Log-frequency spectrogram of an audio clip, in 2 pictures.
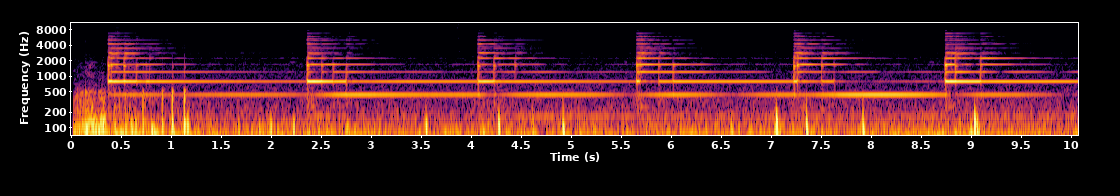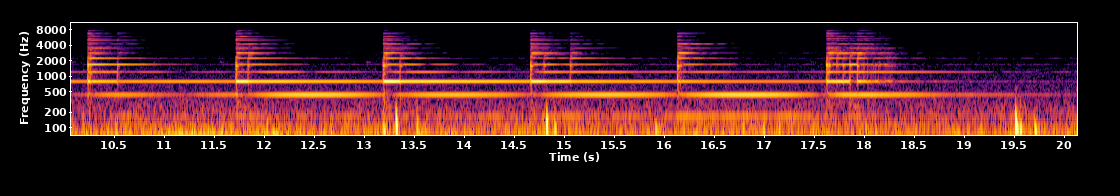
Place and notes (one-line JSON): {"date": "2008-06-13 18:53:00", "description": "midnight bells from church in Rabstejn nad Strelou, czech: kostelni zvon na Rabstejne odbiji pulnoc -----June 2008", "latitude": "50.04", "longitude": "13.29", "altitude": "469", "timezone": "Europe/Prague"}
